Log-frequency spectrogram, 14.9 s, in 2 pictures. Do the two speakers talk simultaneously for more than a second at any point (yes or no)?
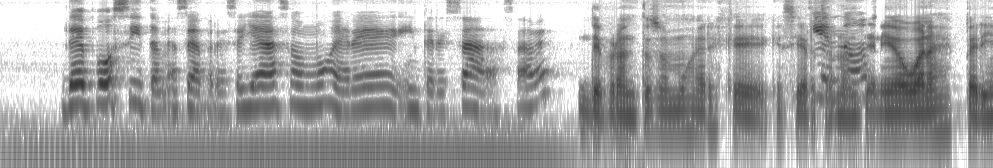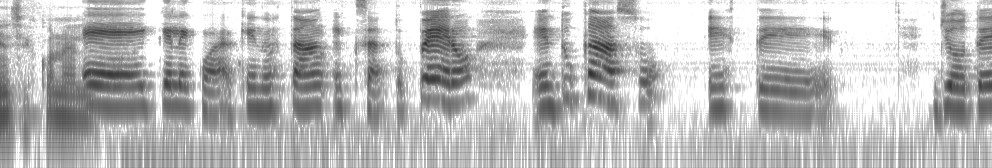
no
